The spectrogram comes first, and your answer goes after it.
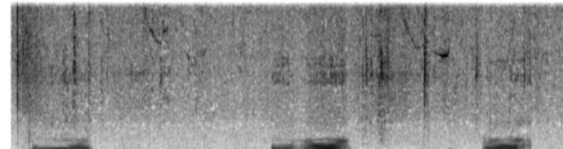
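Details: An overweight domestic cat snores while sound asleep: three low, buzzy, harmonic snores, each about a second long, spaced roughly three seconds apart, with a quiet room between breaths.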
